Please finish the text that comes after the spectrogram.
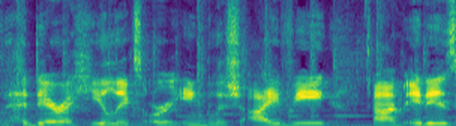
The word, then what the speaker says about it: Hedera helix: I really appreciate you dropping all of those Hydra Helix comments. And for those who don't know what Hydra Helix is, that is really mispronunciation of Hedera helix or English ivy.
